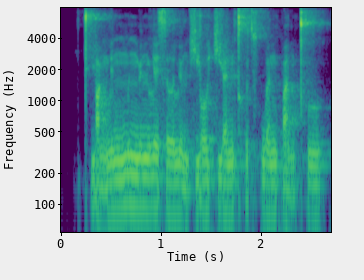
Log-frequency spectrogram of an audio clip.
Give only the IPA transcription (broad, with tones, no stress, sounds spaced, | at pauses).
t̪ʰ j ɑ̰˨˩ ŋ l i˧˥ ŋ m i˥˧ ŋ y˥˧ n l i˥˩ s ɹ̩˧˥ l y̰˨˩ n ɕ j o˥ ʊ̯ t͡ɕ j ɛ˧˥ n kʰ u˧ t͡sʰ w ə˧˥ n p a̰˨˩ n t̪ʰ u˥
